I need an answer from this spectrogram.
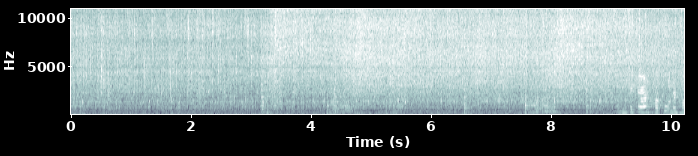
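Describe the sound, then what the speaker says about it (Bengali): Salmon pieces frying with potatoes in a pan for a fish curry, a continuous dense sizzle and spatter close up, with a few clinks and scrapes near the end and no voices. "তো এটাকে আমি এইভাবেই রেখে আরেকটু ভাজা ভাজা করবো আলুর সাথে"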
